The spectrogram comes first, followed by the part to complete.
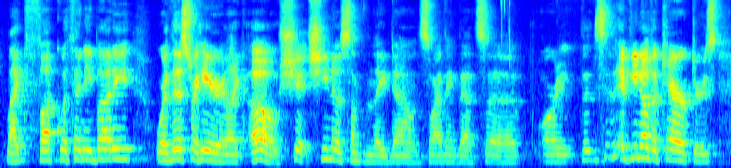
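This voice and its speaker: A man co-hosting a podcast, giving casual, animated commentary on a comic with joking profanity. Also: fairly high pitch, brisk, hardly any pauses, roomy sound. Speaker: podcast co-host.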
